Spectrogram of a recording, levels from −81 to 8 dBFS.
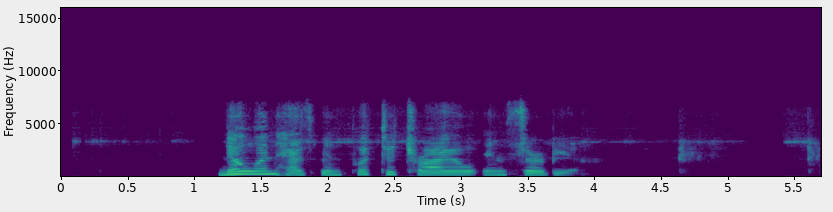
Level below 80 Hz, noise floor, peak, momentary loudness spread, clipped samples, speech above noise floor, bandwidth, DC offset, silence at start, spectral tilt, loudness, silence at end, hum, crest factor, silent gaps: -80 dBFS; -71 dBFS; -12 dBFS; 25 LU; under 0.1%; 43 dB; 7.4 kHz; under 0.1%; 1.2 s; -4.5 dB/octave; -29 LUFS; 0.05 s; none; 20 dB; none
